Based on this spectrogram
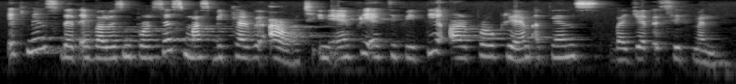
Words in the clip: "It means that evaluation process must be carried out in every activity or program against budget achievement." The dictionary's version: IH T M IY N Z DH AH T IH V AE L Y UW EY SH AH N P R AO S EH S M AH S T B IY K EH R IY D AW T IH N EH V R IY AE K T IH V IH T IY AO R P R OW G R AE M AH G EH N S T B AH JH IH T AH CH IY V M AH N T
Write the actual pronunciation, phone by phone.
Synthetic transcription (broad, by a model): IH T M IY N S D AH T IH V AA L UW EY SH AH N P R AO S EH S M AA S T B IY K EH R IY AW T IH N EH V R IY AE K T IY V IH T IY AO R P R OW G R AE M AH G EH N S T B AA JH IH T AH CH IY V M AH N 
